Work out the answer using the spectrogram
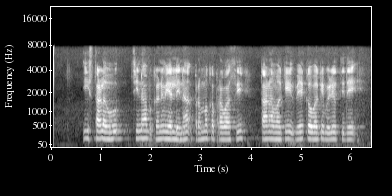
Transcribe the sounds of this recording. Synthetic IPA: iːst̪ʰɐɭɐʋut͡ʃinːaːbɡɐɳuʋijɐlːinɐpɾɐmukʰɐpɾɐʋaːsit̪aːnɐʋaːɡiʋɛːkɐʋaːɡibeɭjut̪ːid̪e̞

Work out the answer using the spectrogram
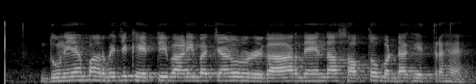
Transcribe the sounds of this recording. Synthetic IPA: d̪ʊnijãːpəɾʋɪt͡ʃkʰeːt̪iːbaːɽiːbətːʃãːnũːɾʊzɡaːɾd̪eːnd̪aːsəb̚t̪õːbəɖaːkʰeːt̪əɾɦɛː

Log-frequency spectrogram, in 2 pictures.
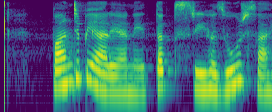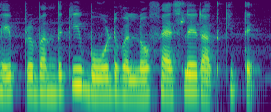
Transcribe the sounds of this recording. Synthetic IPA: pə̃ɲd͡ʒpɪjaːɾɪjãːneːt̪ək̚t̪sɾiːɦəzuːɾsaːɦɪb̚pɾəbənd̪kiːboːɾɖʋəlːõːpʰɛːsleːɾət̪kiːt̪eː

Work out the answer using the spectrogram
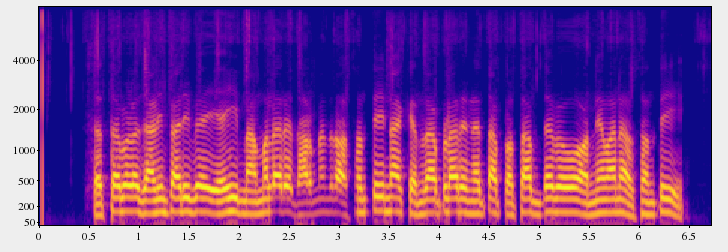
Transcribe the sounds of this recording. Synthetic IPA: set̪ebeɭɔd͡ʒaɽ̃ip̬aɾibeeɦimamlaɾed̪ʱɔɾmend̪ɾɔːsʰɔnt̪inakend̪ɾapɽaɾenet̪apɾɔt̪ab̚d̪ebeoɔnjɔmaneɔt͡ʃʰɔnt̪i

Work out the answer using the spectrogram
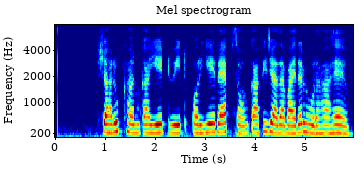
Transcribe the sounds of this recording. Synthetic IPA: ʃaːɾuːkʰːaːnkajeʈwiːʈɔːɾjeɾɛːpsɔ̃ːŋɡkaːfizjaːd̪aʋaːɪɾəlɦoɾɐɦaɦɛː

